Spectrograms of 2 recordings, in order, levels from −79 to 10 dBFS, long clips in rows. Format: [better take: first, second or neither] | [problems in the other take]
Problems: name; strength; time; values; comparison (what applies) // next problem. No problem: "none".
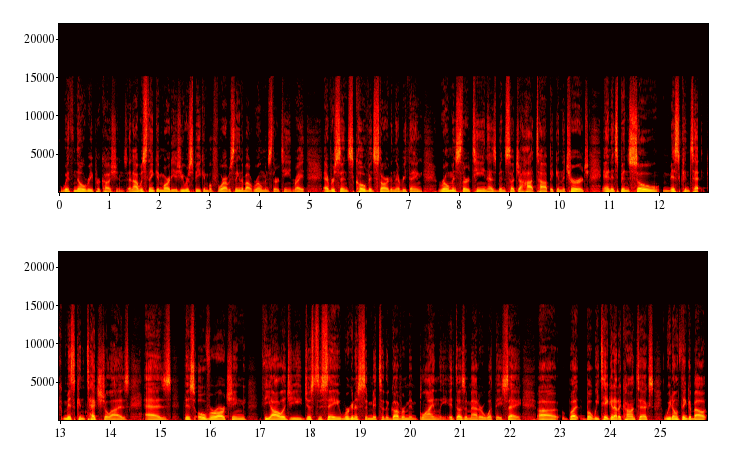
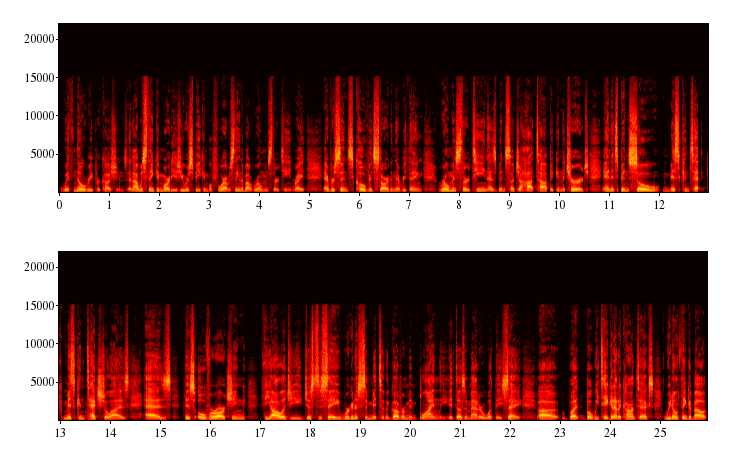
first | thin; somewhat; fading below 300 Hz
